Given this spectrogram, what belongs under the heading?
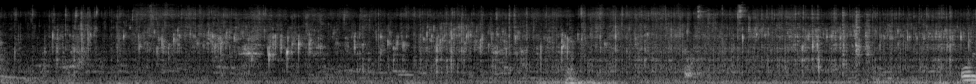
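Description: Ash gourd leaf fritter frying in hot white oil in a kadai, giving a dense, continuous crackling sizzle that stays fairly loud and even, with faint speech in the background.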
